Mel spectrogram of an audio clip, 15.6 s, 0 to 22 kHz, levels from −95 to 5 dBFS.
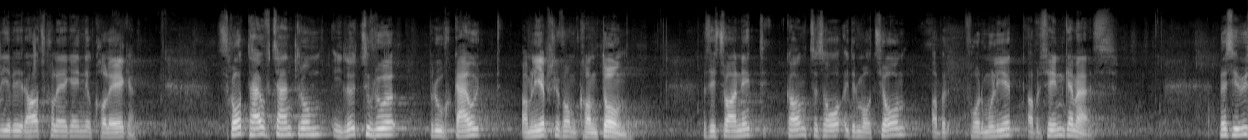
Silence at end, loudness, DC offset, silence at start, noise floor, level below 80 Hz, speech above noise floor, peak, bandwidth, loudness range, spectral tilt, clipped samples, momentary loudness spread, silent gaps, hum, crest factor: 0 s; -22 LUFS; under 0.1%; 0 s; -52 dBFS; -68 dBFS; 31 dB; -2 dBFS; 15 kHz; 5 LU; -6.5 dB/octave; under 0.1%; 15 LU; none; none; 20 dB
